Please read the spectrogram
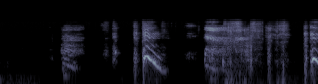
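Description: A person with a cold sneezing: a smaller sneeze about a second in, then a loud one about three seconds in whose voice falls in pitch, followed by a longer stretch of noise.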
